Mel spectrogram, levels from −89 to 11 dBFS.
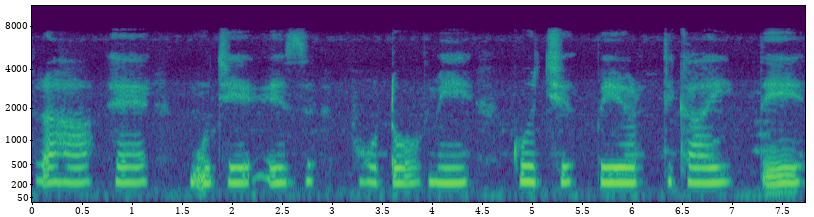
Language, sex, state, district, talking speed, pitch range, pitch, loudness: Hindi, female, Madhya Pradesh, Umaria, 80 wpm, 225-235 Hz, 230 Hz, -16 LUFS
